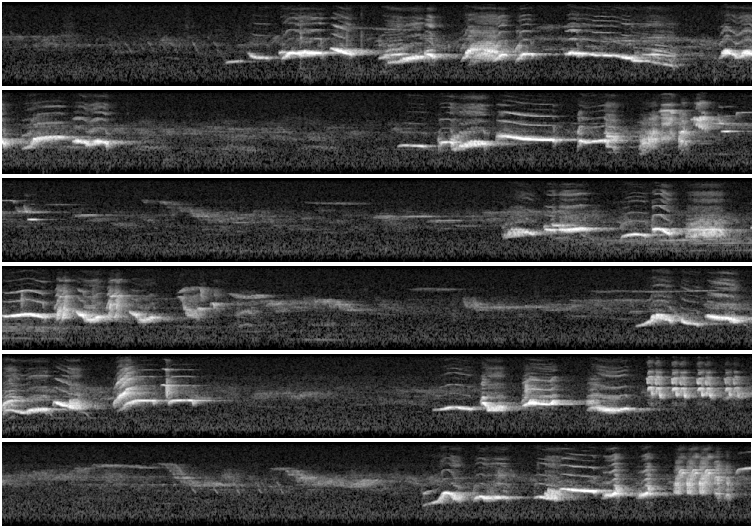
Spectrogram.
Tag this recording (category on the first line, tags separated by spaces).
Soundscapes > Nature
France Haute-Vienne Birds Blackbird Bird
